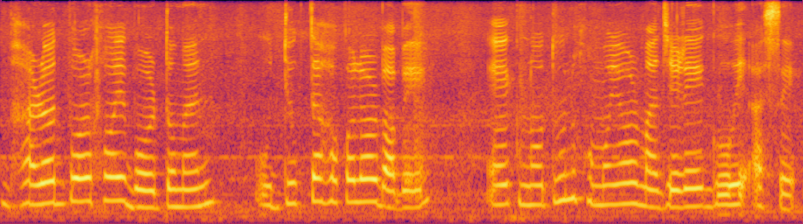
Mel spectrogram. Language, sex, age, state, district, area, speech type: Assamese, female, 45-60, Assam, Sonitpur, rural, spontaneous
